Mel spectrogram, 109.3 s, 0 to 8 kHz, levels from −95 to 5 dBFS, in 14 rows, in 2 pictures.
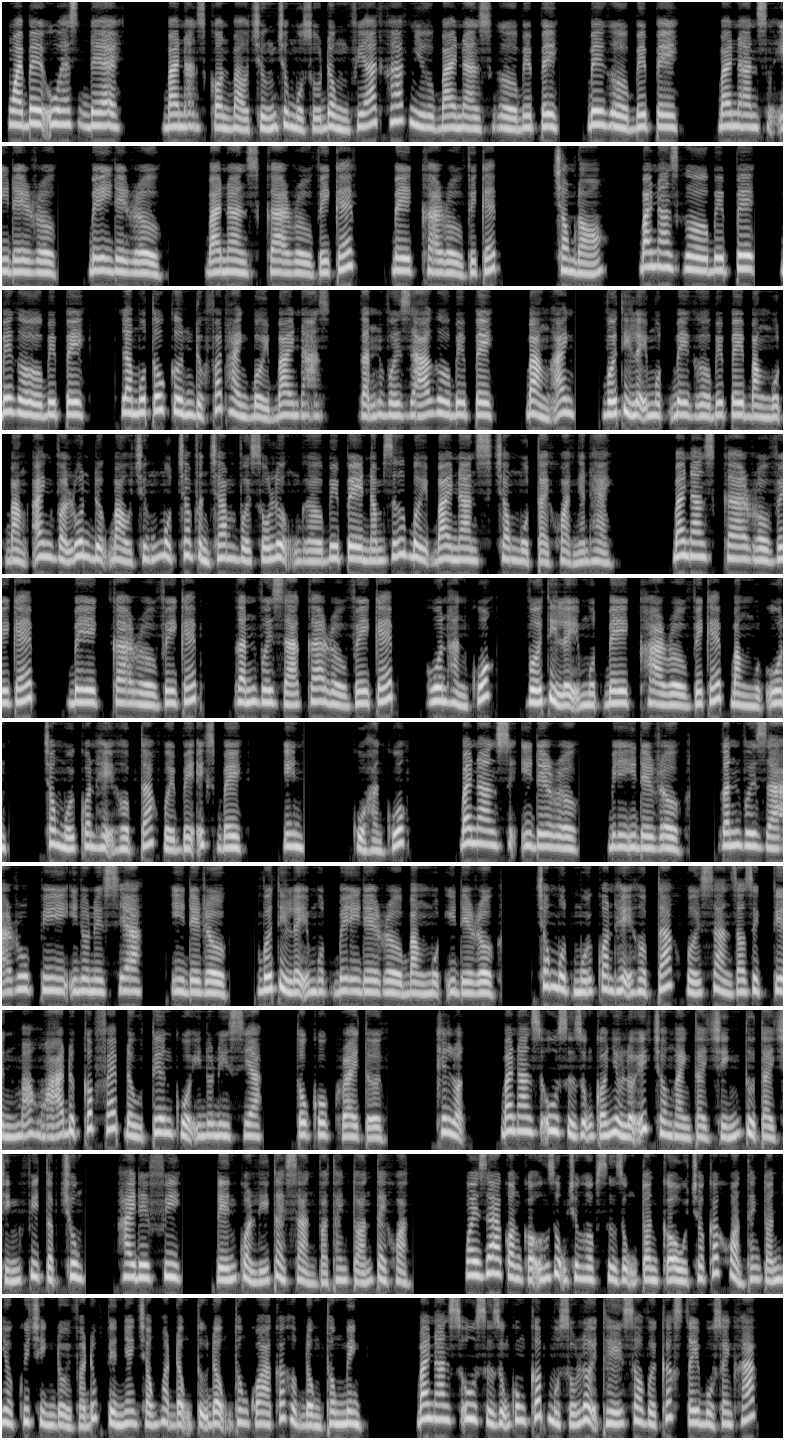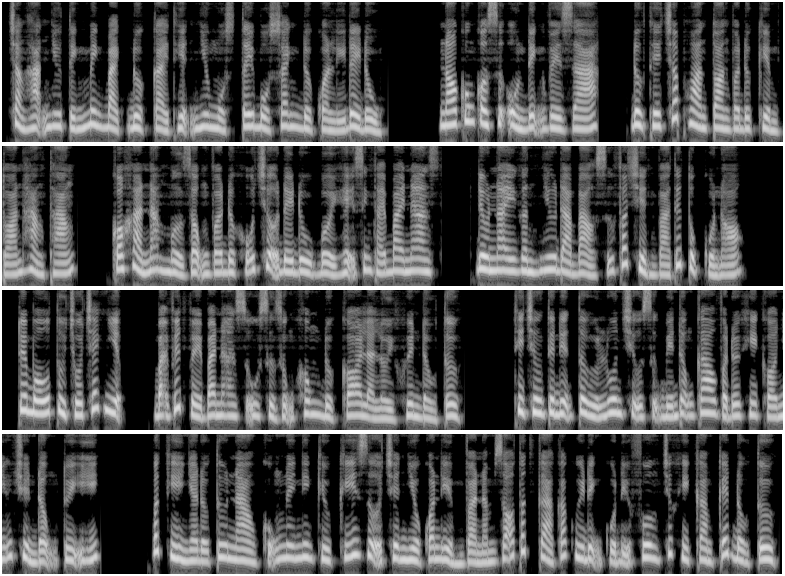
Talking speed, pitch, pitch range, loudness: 200 wpm, 220 Hz, 200-245 Hz, -18 LUFS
